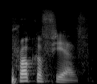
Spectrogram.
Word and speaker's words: Prokofiev: Prokofiev. – I think so, yeah. – Prokofiev. – Is he Russian? – He's Russian. Prokofiev. – I think Prokofiev, yeah. – Prokofiev. – emphasis on the last syllable.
